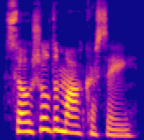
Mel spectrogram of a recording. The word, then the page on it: social democracy: American English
